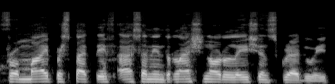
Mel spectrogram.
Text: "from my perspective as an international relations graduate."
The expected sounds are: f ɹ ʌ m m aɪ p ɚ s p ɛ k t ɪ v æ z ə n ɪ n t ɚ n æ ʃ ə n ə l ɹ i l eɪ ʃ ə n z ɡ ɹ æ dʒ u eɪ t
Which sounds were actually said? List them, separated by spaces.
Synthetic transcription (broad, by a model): f ɹ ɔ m m aɪ p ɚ s p ɛ k t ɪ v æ s ə n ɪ n t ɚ n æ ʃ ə n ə l ɹ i l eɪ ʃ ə n s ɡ ɹ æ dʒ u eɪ t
